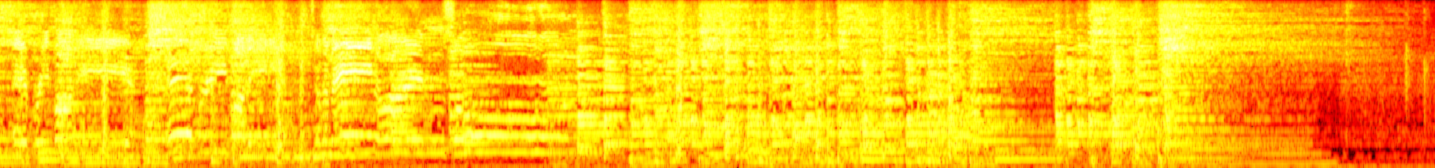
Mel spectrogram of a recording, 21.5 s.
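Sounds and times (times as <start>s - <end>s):
song: 0.0s - 21.5s
speech: 0.2s - 7.2s.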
